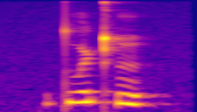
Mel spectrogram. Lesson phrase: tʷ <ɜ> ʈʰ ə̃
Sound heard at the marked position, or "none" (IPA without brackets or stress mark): ɜ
